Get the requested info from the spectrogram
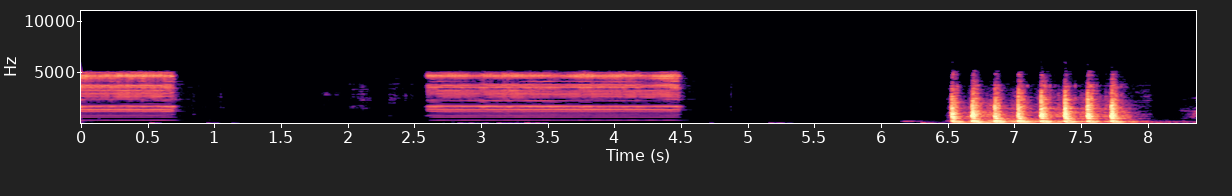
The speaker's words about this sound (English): It was close to 5:00 when I rang his doorbell.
